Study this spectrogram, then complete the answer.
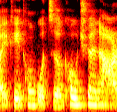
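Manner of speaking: ordinary talk, nothing marked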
